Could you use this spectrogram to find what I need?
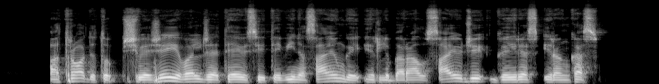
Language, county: Lithuanian, Vilnius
